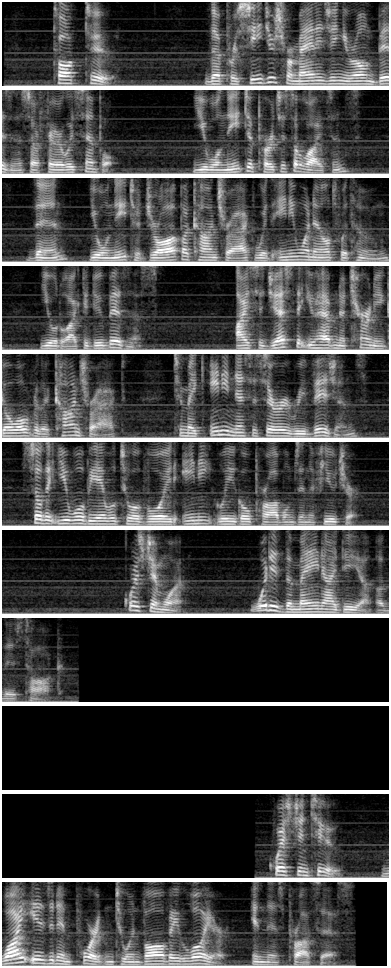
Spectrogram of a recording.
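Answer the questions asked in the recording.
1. The simple procedures for managing your own business
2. So the lawyer can revise the contract and help avoid legal problems in the future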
